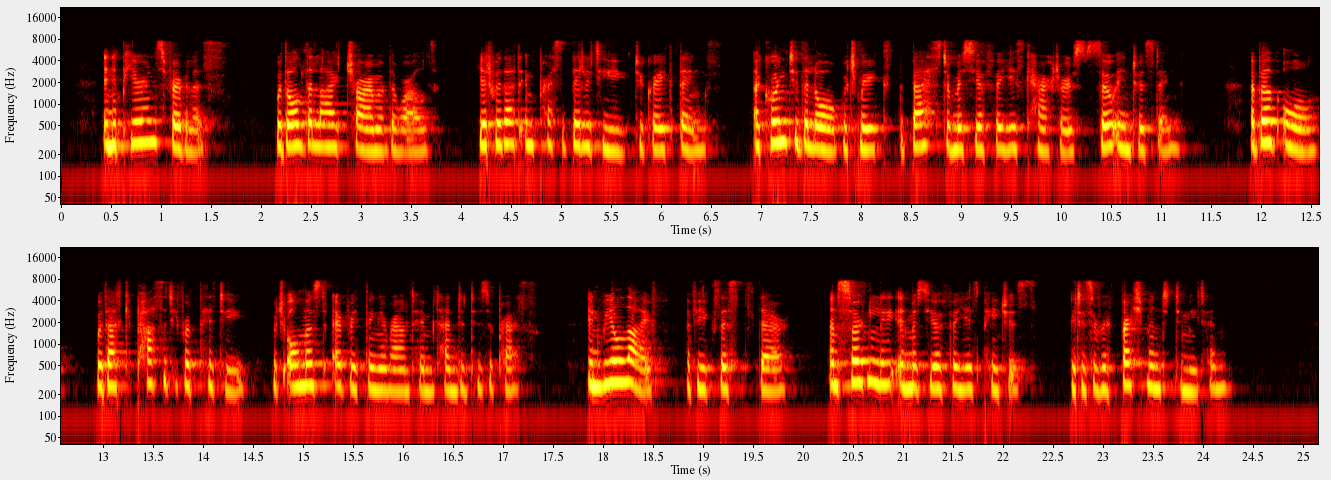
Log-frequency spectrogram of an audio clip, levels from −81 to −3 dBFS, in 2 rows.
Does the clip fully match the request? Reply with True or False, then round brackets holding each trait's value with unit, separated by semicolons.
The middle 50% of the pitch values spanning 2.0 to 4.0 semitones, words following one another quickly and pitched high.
False (2.5 semitones; 160 wpm; 245 Hz)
